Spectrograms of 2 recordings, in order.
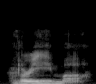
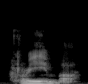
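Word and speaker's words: ῥῆμα: Take a look at this word, rho, eta, mi, alpha, pronounced rima, rima.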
